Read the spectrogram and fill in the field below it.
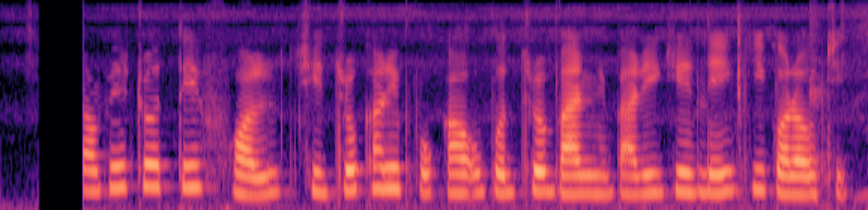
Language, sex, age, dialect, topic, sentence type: Bengali, female, 18-24, Rajbangshi, agriculture, question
